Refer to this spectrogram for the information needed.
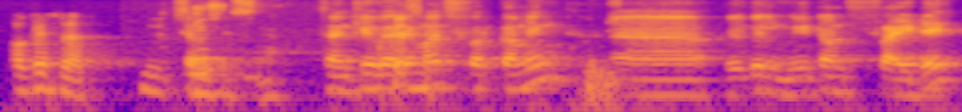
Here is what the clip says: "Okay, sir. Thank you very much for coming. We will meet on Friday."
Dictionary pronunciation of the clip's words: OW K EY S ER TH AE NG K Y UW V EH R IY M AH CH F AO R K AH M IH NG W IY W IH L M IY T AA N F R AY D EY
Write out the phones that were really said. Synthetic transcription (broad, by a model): OW K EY S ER T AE NG K Y UW V EH R IY M AH CH F AO R K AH M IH NG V IY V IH L M IY T AA N F R AY D EY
